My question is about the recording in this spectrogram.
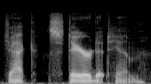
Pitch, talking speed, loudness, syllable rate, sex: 85 Hz, 160 wpm, -18 LUFS, 3.7 syllables/s, male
